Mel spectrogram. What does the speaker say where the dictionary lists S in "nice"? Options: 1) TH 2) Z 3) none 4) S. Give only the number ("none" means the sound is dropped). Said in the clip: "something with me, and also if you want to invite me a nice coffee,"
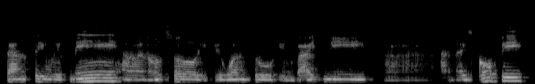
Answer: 4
